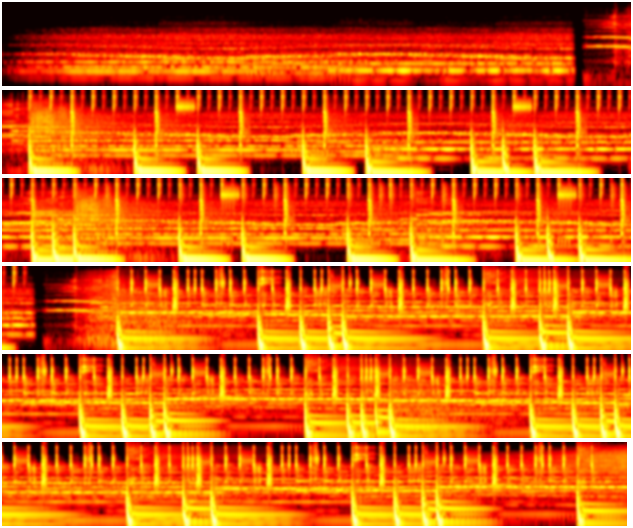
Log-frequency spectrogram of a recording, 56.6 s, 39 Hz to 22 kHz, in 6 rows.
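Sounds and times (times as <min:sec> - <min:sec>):
German rap drum kit: 0:09.8 - 0:28.7, 0:30.0 - 0:56.3.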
